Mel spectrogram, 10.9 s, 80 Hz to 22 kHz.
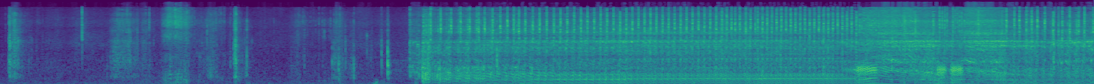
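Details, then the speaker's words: Titan TTL759CHN chainsaw, heavily used (about five to six tons of timber over winter), hard to start hot or after refuelling; screams at full revs then pitch sags and wavers twice, bogging at high revs, worsening; carburetor suspected, not confirmed. "i'm going to talk about the carburetor later because this was pretty much the bunch of saws that would bog down on high revs and in the video you may see this it's progressively got worse"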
